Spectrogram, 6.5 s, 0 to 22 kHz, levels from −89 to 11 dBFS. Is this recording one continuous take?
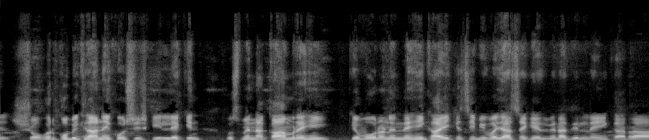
yes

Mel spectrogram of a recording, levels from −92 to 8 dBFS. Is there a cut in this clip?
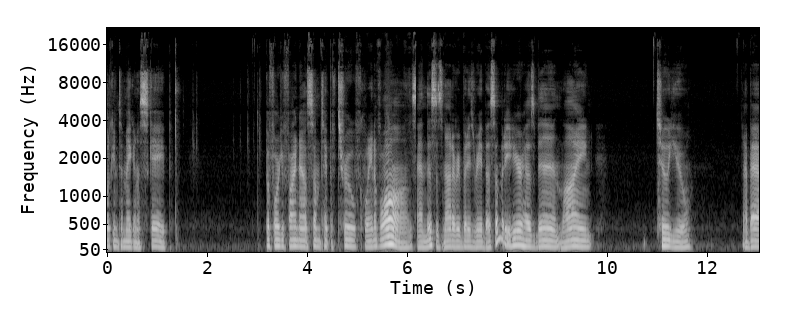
yes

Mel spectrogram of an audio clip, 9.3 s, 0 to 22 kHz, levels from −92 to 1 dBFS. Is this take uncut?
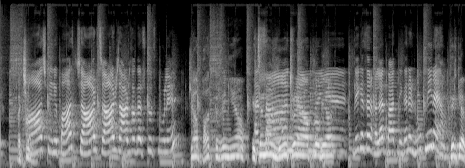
yes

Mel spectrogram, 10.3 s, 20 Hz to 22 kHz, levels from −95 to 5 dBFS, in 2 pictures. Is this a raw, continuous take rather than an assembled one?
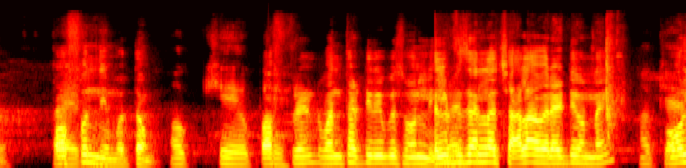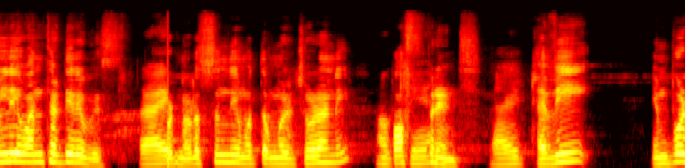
no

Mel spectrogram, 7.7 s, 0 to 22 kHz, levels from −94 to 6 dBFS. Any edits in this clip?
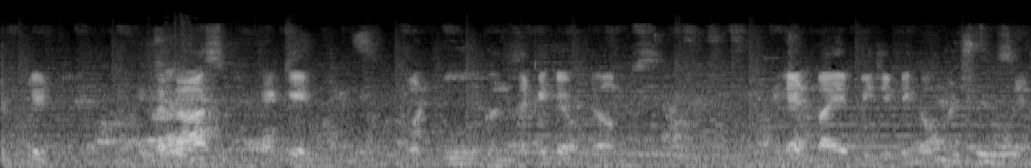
no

